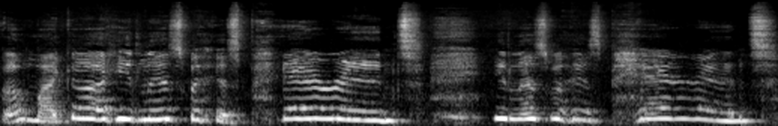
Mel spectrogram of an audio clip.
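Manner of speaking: play-acted sobbing in a very high-pitched voice. Retelling how someone cried in the bathroom: imitating someone crying. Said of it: "starts crying, saying".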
